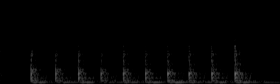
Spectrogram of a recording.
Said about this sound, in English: knock at the door.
